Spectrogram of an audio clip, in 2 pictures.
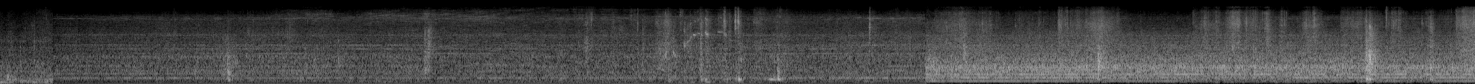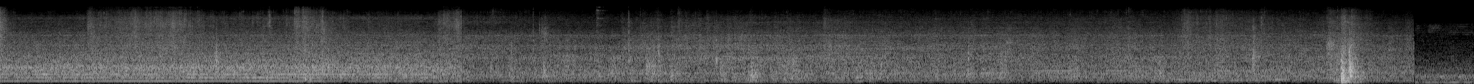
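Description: Steady mechanical hum with scattered knocks and clatters as food and blue plastic crates are handled, and one loud thump about a second before the end as crates are loaded into a car's boot.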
